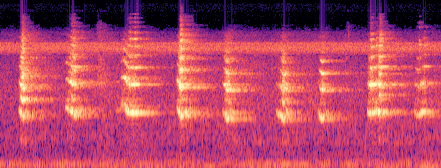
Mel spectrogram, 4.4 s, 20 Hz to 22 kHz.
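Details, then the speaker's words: First-generation 4x4 GMC S15 Jimmy / Chevy S10 front brake job: sharp squeaks as caliper is slid by hand on dry slide pins, metal on metal, preventing caliper from centering. "that is dry you can hear by the metal on metal squeak so the idea i'm sure you already know but the brake caliper is supposed to be able to slide on this thing and center itself"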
